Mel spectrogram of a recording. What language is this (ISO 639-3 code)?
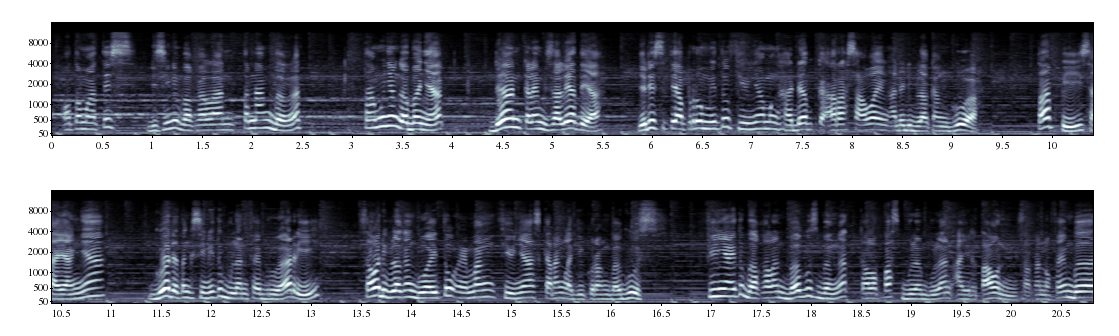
ind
